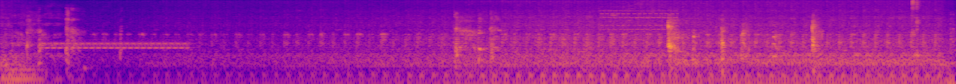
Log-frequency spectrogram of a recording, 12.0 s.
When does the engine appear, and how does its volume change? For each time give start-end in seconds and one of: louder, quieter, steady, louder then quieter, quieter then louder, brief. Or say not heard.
0.0-11.9 louder.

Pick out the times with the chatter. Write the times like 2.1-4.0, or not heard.
not heard.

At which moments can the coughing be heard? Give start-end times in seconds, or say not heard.
0.3-1.6, 5.7-6.3, 8.3-10.3.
